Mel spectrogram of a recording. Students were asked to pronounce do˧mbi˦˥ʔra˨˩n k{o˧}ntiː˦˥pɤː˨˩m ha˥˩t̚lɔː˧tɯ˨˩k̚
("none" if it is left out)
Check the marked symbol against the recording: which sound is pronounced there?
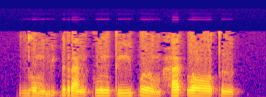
u˧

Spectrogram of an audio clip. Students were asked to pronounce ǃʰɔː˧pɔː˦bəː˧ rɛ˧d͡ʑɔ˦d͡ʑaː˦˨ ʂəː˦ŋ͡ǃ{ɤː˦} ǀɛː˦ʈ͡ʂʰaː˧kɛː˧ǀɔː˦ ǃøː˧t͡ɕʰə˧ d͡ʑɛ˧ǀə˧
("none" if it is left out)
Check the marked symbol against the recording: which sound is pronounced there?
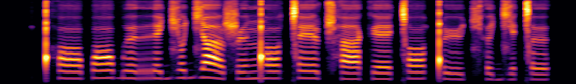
ɔː˦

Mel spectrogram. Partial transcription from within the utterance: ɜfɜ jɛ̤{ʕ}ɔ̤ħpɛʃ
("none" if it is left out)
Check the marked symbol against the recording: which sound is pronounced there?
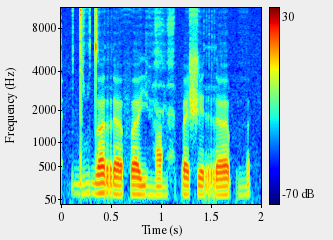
ʕ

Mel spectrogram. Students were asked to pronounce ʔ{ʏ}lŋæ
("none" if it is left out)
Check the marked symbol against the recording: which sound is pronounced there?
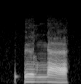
ʏ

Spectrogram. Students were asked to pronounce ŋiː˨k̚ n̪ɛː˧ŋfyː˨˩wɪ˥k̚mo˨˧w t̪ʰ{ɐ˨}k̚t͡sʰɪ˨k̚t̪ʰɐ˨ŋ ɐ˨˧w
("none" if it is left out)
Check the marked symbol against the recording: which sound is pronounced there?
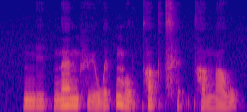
ɐ˧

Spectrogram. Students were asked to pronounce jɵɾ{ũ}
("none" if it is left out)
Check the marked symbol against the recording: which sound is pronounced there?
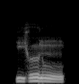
ũ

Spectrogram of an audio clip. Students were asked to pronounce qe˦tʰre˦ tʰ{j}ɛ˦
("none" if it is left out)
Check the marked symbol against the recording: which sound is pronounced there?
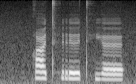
j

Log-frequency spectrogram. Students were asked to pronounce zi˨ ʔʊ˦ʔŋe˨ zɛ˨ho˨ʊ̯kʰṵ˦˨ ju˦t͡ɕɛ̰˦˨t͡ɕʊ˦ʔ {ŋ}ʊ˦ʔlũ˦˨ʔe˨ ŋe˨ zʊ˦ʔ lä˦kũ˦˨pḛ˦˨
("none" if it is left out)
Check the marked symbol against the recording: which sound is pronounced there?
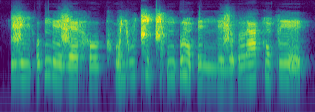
ŋ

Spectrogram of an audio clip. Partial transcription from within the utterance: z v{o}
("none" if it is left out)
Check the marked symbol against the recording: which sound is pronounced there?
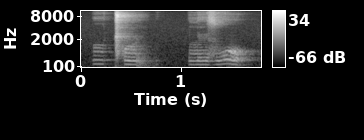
o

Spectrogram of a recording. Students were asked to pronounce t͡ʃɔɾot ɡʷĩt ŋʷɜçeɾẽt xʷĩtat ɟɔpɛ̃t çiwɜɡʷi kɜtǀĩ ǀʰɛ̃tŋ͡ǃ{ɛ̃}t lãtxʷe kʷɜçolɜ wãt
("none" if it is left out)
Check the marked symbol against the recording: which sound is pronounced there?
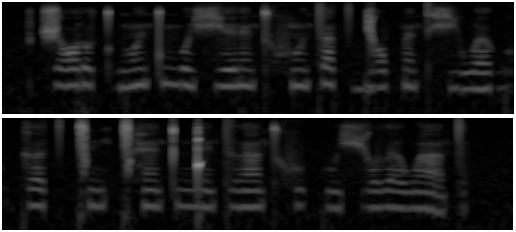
ẽ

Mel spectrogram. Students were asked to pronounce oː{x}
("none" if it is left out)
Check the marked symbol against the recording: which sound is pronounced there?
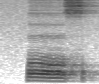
x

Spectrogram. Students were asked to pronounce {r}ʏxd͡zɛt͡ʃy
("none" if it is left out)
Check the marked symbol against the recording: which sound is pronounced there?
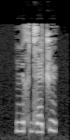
n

